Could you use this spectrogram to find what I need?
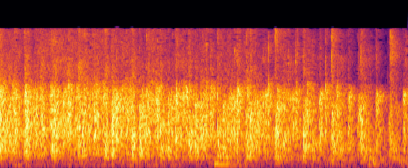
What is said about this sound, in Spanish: Bé, doncs, donem la benvinguda al Ramon. Ramon Larramendi, benvingut. Endavant. Un aplaudiment per ell, sisplau.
